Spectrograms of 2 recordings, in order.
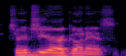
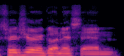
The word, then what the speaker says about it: Sergio Aragonés: So I can never pronounce his name, so say it. Sergio Aragonés.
